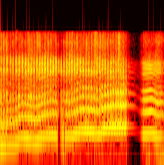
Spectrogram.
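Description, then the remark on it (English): A voiced lip trill done as a vocal exercise in a singing lesson, a fluttering motor-like buzz held at a steady mid pitch with slight wavers, breaking off briefly near the end before resuming for a short final burst. “And wait, I think I can do the lip drill.”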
